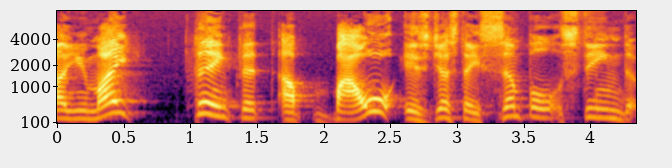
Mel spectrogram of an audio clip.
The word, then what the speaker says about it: bao: Bao, B-A-O. It is National Bao Day. You have to say it like Chinese.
